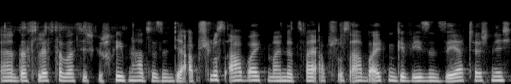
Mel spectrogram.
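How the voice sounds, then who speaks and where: This is an unremarkable speaking voice. It moves at a fairly quick pace with hardly any pauses. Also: woman, fairly low pitch for a woman. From Morocco (Fez). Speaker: engineering manager and AI expert, author. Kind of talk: interview. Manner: frequent fillers and self-repairs.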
